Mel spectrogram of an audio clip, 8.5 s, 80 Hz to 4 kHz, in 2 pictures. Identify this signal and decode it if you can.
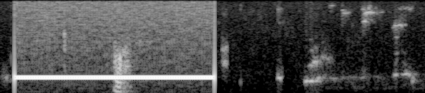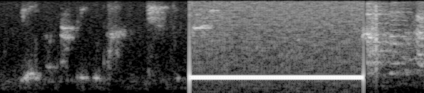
Ringback tone (North America), 440 + 480 Hz.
